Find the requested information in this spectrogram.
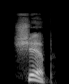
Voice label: "ship", en us male

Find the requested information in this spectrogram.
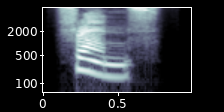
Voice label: "friends" US English, female; everyone-can-use-english

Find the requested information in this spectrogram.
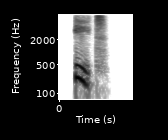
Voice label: "eat", us female; everyone-can-use-english

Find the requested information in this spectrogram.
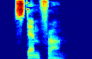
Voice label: "stem from" us male; everyone-can-use-english

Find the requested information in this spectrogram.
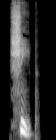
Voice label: "sheep", us female; everyone-can-use-english

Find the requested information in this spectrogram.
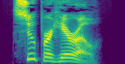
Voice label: "superhero", us male; 1000 hours

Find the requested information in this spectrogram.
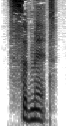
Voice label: "submit", us female; everyone-can-use-english

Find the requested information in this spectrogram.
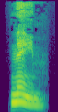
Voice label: "name" us female; everyone-can-use-english

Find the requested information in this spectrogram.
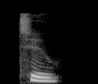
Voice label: "to", us female; 1000 hours

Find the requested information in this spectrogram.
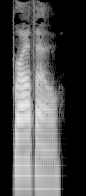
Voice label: "Bravo" us

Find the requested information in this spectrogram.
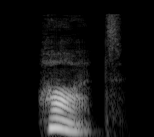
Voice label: "hot", us female

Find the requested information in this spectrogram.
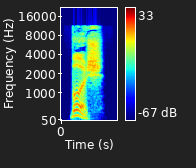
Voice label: "bush", us male; everyone-can-use-english

